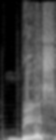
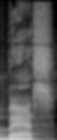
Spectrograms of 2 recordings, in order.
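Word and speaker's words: bass: এটার অর্থ শিষা নেক্সট এবং লাস্ট ওয়ার্ডটা হলো বেস বা ব্যাস বি এ ডবল এস এটার উচ্চারণ যখন বেস তখন এটার অর্থ মিউজিকের বেস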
